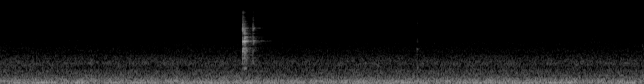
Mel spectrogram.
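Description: A single short clink of bar tools, a steel jigger and a glass liquor bottle being handled, about two and a half seconds in, over a low steady hum.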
